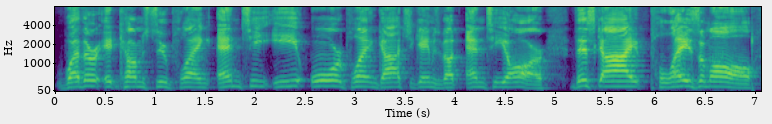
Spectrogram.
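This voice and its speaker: A man in his thirties hosts a casual online chat, his voice sitting high. He talks in a hyped, profane rush, hyping up each guest. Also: fairly bright tone. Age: 30s. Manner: hyped, profane, fast banter. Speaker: podcast host.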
